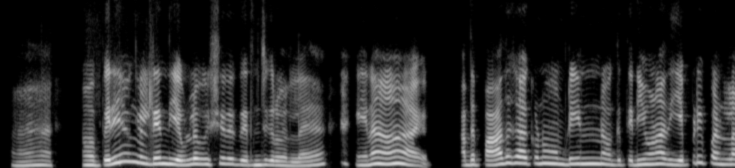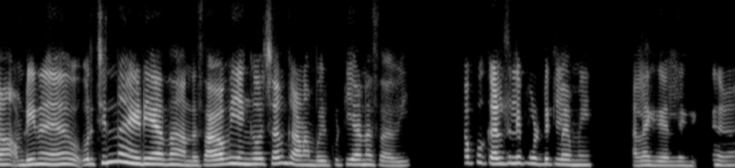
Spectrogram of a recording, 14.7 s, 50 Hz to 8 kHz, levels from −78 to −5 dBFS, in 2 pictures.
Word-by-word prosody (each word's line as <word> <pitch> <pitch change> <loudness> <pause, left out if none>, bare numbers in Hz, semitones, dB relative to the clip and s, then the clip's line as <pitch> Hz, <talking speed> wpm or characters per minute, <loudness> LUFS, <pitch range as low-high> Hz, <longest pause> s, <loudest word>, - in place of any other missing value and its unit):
ஆ. - - -9 0.7
நம்ம 215 0 +1
பெரியவங்கள்ட்டேருந்து 280 -2 +5
எவ்ளோ 230 +5 +2
விஷயத்த 260 +2 -1
தெரிஞ்சுக்கிறோம், 210 -1 -1
இல்ல. 180 +1 -3 0.6
ஏன்னா, 255 +6 +4 0.9
"அத 225 +2 0
பாதுகாக்கணும்." 285 +3 +3
அப்பிடின்னு 270 +2 +1
நமக்கு 225 -3 -3
தெரியுன்னா, 245 +4 +2
"அத 235 - -2
எப்பிடி 315 +10 -5
பண்ணலாம்?" 240 -2 0
அப்பிடின்னு 235 +6 0 0.4
ஒரு 245 - -3
சின்ன 360 +4 -1 0.2
ஐடியா 265 -1 +3
தான். 235 -2 -1
அந்த 200 -1 -7
சாவி 240 +6 +2
எங்கே 255 0 -2
வச்சாலும் 275 +3 -2
காணாம 220 -2 -2
போயிடும். 205 -1 -8
குட்டியான 230 0 -4
சாவி. 185 -2 -9 0.6
அப்போ 305 +3 -9
கழுத்திலே 280 +3 +2
போட்டுக்கலாமே! 240 -4 -4 0.5
அழகு, 200 0 -6
அழகு. 185 -1 -12 0.2
ஆ. - - -5
245 Hz, 145 wpm, -22 LUFS, 215-270 Hz, 0.9 s, பெரியவங்கள்ட்டேருந்து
